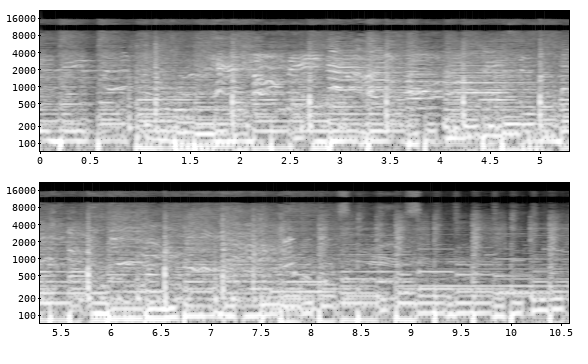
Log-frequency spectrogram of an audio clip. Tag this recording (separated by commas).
Music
